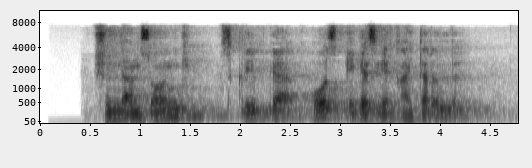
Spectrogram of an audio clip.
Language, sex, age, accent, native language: Uzbek, male, 12-17, Namangan, Uzbek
